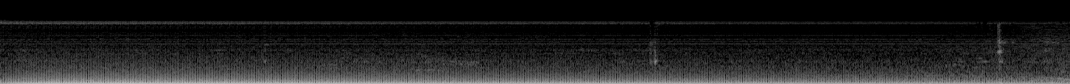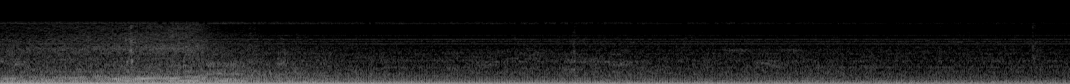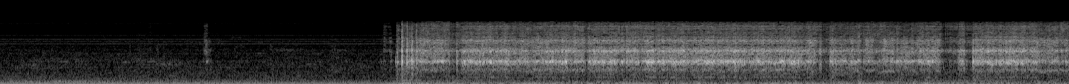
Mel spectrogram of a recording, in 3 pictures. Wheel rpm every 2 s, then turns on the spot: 0, 0, 0, 0, 0, 20, 10, 0, 0, 0, 0, 0, 20, 160, 160, 170.
none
